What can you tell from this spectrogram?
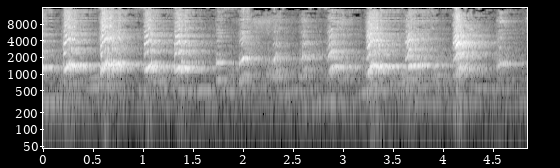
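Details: A Miniature Pinscher puppy cries loudly in a short run of piercing, tonal yips, rapid and uneven, with softer whines between the louder squeals.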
